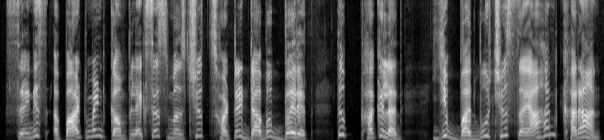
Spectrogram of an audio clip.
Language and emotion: Kashmiri, disgusted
